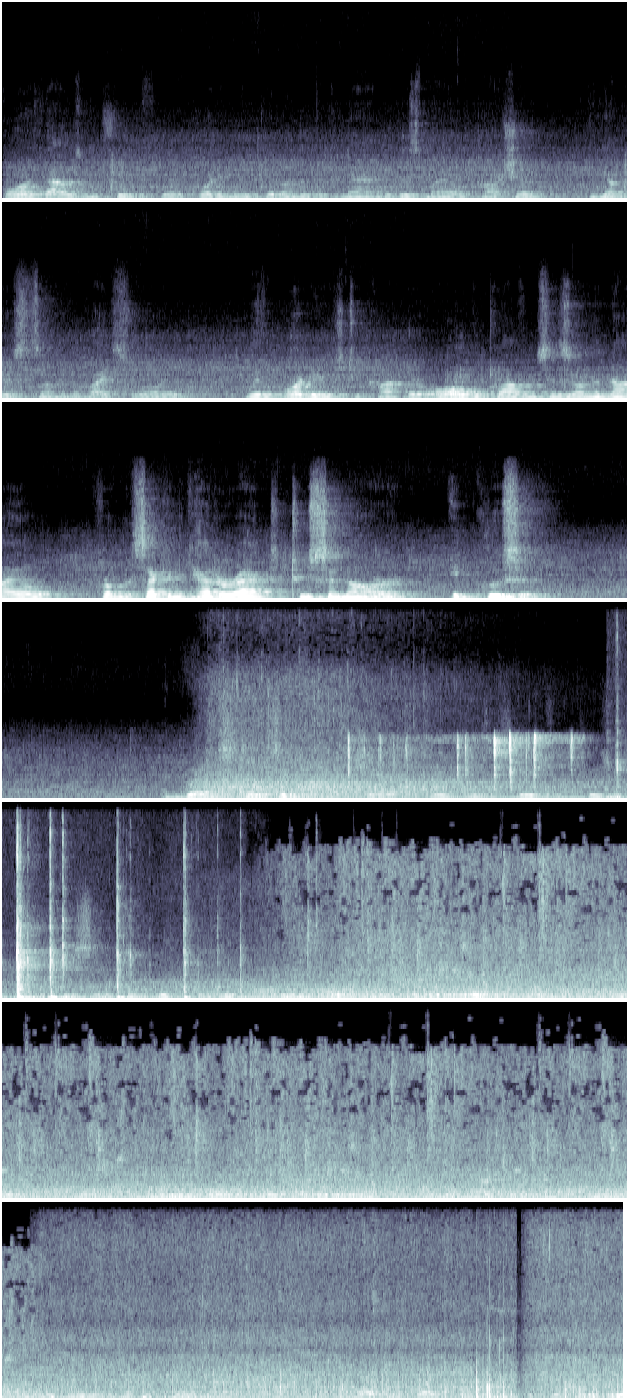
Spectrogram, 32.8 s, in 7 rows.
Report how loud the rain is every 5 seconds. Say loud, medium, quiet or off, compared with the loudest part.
quiet, quiet, quiet, medium, loud, loud, loud.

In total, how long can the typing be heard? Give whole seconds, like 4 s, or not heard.
5 s.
